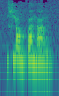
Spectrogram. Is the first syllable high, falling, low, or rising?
falling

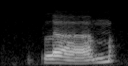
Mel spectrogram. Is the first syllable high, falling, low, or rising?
rising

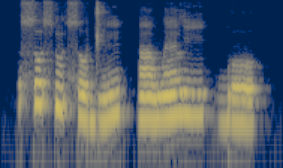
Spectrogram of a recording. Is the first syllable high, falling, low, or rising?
high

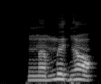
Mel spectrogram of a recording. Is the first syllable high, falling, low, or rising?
low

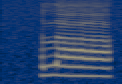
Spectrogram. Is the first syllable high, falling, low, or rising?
high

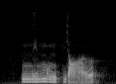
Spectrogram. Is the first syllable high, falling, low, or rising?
rising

